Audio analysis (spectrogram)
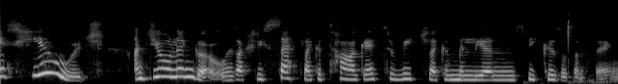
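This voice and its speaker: At a moderate pace, a woman with a Welsh accent speaks fairly high in pitch, swinging very widely up and down. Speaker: comedian. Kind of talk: comedy panel show.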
